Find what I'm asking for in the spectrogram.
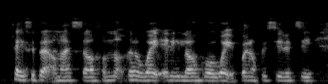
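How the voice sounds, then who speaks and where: With a British accent, a woman speaks at a very fast pace. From UK. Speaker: podcast host. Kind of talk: interview.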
